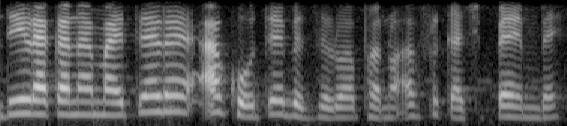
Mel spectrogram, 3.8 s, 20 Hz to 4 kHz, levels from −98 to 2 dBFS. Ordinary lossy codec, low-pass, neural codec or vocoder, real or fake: Opus, 32 kbps; 3.6 kHz; none; real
